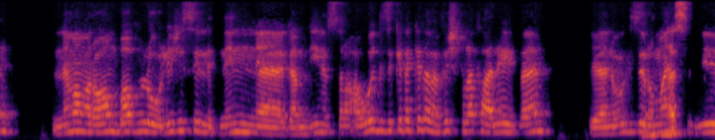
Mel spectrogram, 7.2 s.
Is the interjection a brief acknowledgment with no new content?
Yes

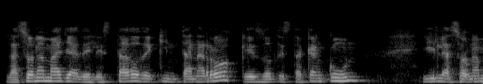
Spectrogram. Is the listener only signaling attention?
Yes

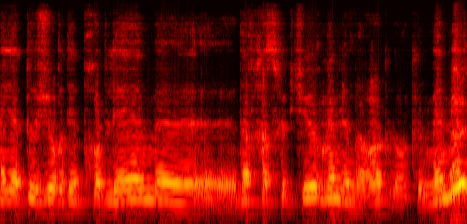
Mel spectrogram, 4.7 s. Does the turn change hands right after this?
Yes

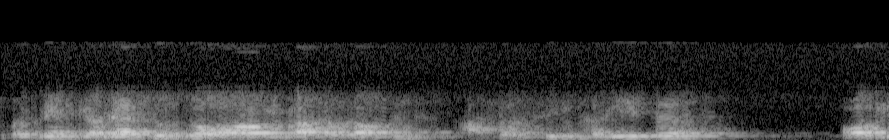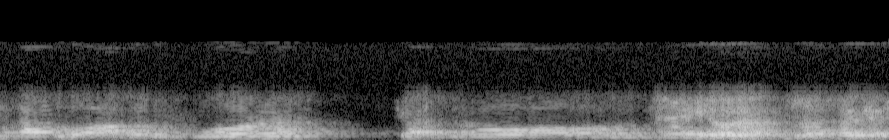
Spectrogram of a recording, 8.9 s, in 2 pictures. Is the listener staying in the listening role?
No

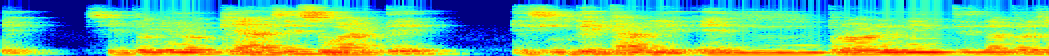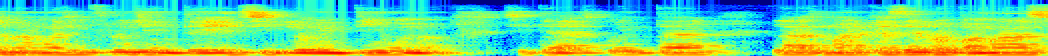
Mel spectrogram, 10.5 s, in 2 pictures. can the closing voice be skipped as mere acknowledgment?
Yes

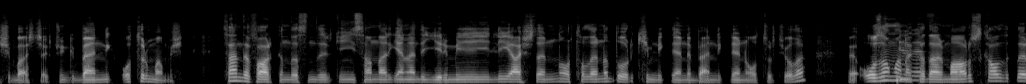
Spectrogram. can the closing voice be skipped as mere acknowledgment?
Yes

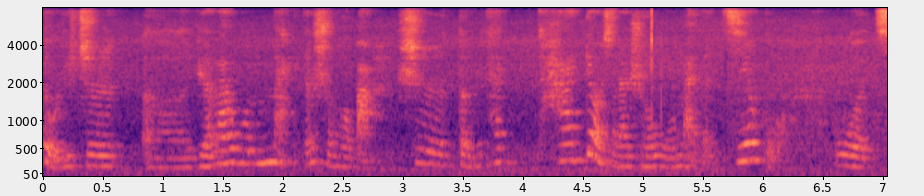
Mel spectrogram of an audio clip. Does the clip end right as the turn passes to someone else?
No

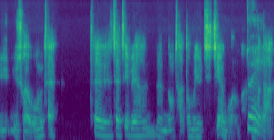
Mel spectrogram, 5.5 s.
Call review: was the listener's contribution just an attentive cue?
No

